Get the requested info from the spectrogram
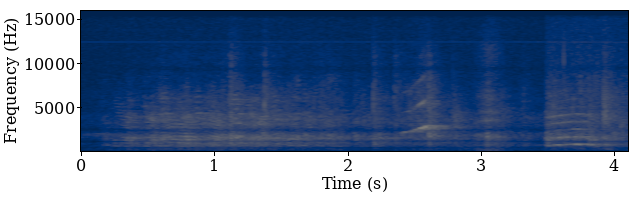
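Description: Audience laughing at a stand-up comedian's punchline, swelling within the first second and dying away after about three seconds.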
